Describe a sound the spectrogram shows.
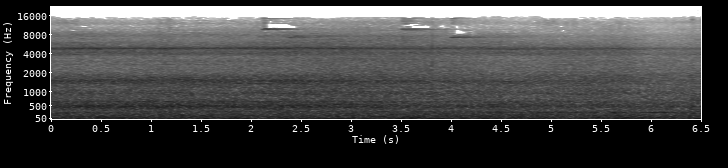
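A tram hums as it rolls past close by.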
